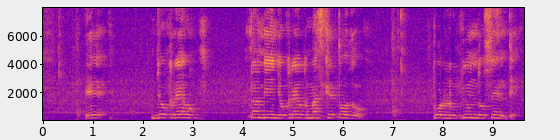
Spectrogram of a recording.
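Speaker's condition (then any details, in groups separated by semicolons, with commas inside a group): Cerebral palsy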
